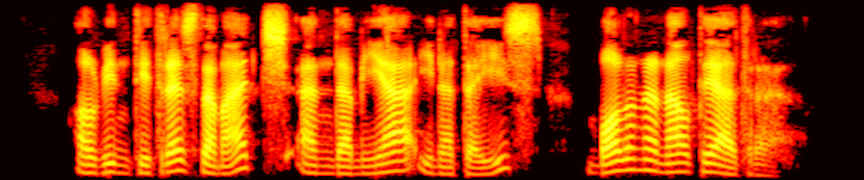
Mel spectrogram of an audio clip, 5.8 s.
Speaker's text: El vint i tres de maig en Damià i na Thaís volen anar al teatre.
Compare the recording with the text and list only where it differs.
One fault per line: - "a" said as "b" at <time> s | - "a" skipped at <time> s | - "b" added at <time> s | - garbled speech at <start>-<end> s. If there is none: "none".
none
